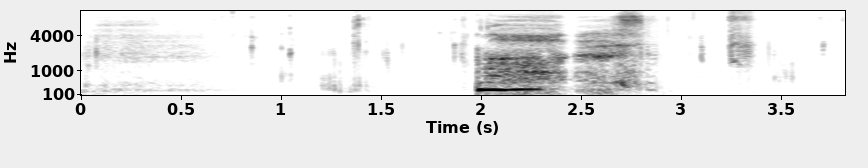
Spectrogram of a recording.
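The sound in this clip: Chewing and eating sounds: a few faint soft bites, then two loud wet bursts of mastication close together, followed by scattered smaller crunchy chews, with no talking.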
